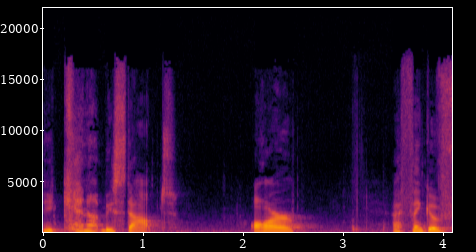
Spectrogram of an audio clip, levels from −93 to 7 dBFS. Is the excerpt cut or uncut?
cut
